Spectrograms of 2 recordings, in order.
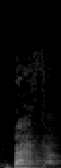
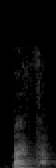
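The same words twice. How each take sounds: First: The tongue pulls back, clipping the final th. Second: The tongue pulls back, clipping the final th.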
